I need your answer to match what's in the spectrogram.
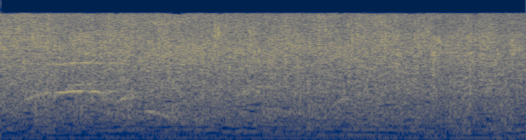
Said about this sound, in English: And I think it's a good place to clap your hands.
